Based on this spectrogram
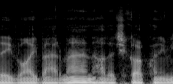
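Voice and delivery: usual speaking voice

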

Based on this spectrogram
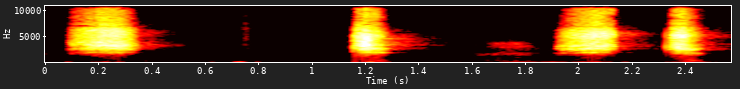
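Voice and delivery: "ش" and "چ" as two bare consonants; a hushed "ش", then a short "چ", no vowel; separate sh, ch. Shown as a demonstration. Teacher warning against two full letters, separate sh and ch. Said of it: "ش و چه نیستش".

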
